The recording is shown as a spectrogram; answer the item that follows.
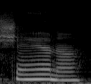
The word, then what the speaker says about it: Shanna: and it was like, my name is Shanna. It rhymes with banana.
